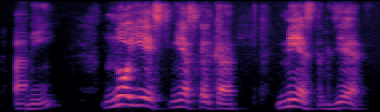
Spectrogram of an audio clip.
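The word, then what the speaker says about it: אני: а хата Потах и поэтому ударение падает на и Ани но есть несколько мест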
